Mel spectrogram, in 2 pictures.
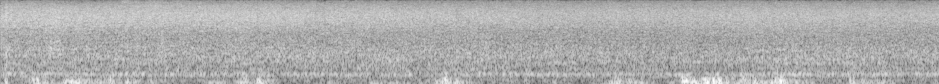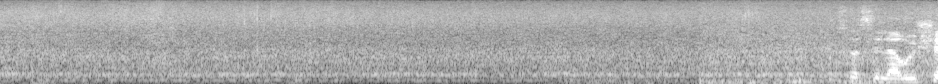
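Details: Buzzing of honey bees during the replacement of drone-laying colonies, a continuous even drone with low thuds in the first half, quieter middle, and a brief voice-like sound creeping in at the very end.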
